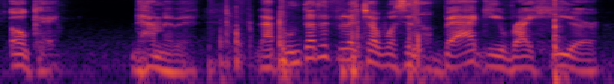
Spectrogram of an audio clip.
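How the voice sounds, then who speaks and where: A man playing a theatrical, wildly animated guy. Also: medium pitch, fairly quick, noisy background, natural voice. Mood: dramatic, eager. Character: theatrical, helpful male friend named Lalo, mixing Spanish into English. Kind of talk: audio drama acting.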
